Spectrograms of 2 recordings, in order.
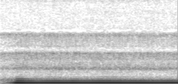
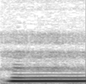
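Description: First: "Mm" hummed low and steady; a low closed-mouth "Mm" hum. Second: "Mm" hummed much higher and louder; a high loud closed-mouth "Mm" hum. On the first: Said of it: "a bit of a humming noise". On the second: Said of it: "whether that humming noise is higher or lower". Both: Shown as a demonstration.

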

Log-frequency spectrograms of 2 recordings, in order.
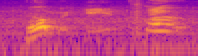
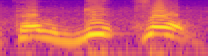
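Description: First: Much higher squeaky mock dare; squeaky taunt. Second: Loud hammed-up challenge; loud taunt. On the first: Daring the fast food places, squeaky mock taunt. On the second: Daring the fast food places, loud mock taunt. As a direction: bellow the dare at the burger chains.

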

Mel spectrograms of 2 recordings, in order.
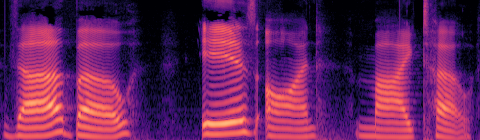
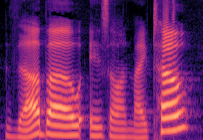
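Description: First: Slow, word by word; 1 counting words slowly. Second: Said in the usual way. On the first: Shown as a demonstration. Teacher to class, counting words in slow steps. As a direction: space out each word to count them. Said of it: "Let's count it out". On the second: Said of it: "It's also a regular statement".

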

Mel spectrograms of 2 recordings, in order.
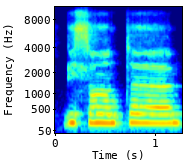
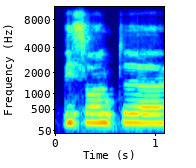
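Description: Both takes have the same delivery.

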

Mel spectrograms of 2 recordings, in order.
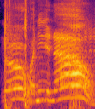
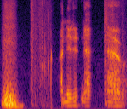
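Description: First: High, loud, slowed demand; urgent yelling. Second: Low, soft, slow mockery; flat mocking repeat. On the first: Acted. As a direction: insist loudly it's needed now. Demanding wheat. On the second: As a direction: echo it back slow and deadpan.

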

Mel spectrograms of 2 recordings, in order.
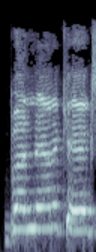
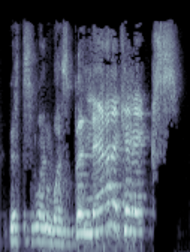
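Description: First: "Banana cakes" high, loud and slow; "Banana cakes" stretched, with a big high fall; banana cakes said for kids. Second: "banana cakes" drawn out slowly, high and louder; "banana cakes" stretched with a big fall; banana cakes stressed. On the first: Shown as a demonstration. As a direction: sing out "Banana cakes" for the children to copy. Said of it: "Can you say that?". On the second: Acted. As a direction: lean hard on "banana cakes". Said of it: "playful stress".

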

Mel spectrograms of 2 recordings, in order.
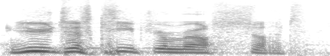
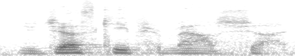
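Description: First: Low growl through gritted teeth; tight, seething, teeth-clenched order. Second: Low, very soft, held-back warning; quiet, controlled threat; restrained anger. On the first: Shown as a demonstration. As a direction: force it out with the jaw locked. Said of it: "I imagine he said it through clenched teeth". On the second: Acted. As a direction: say it under the breath, barely contained. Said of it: "he said it through clenched teeth".

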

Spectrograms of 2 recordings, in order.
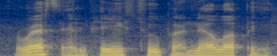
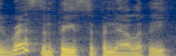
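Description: First: Mock mournful. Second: Said in the usual way. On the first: Repeats tribute slowly, softly.

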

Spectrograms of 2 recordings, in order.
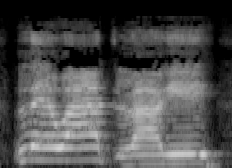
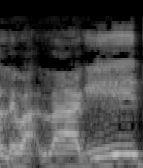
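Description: First: Loud, very slow stretched yell; drawn-out shout. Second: Said in the usual way. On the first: Acted. Streamer bellowing at the machine, slow and loud. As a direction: bellow it out slowly. Chant repeated louder.

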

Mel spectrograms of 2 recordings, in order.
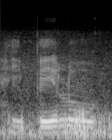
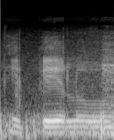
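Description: No difference in how they are said.

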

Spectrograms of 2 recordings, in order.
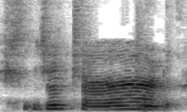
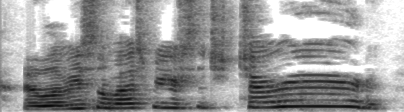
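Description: First: Said in the usual way. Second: Higher pet-talk voice, turd falling; fond high scolding of the cat, saying turd. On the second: Real, not acted.

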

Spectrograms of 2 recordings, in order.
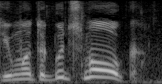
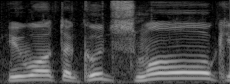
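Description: First: High, louder put-on hustler voice; pot-selling airport guy. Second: Slow, high, louder put-on hustler voice, drawn out; pot-selling airport guy. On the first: Airport worker repeating his weed offer, mock hustler voice. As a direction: repeat the offer with a knowing push. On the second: Airport worker offering weed, slow mock hustler voice. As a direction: lure him in like a sly street seller. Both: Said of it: "He's like".

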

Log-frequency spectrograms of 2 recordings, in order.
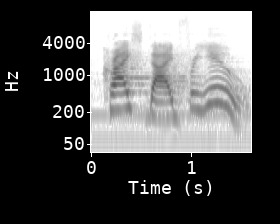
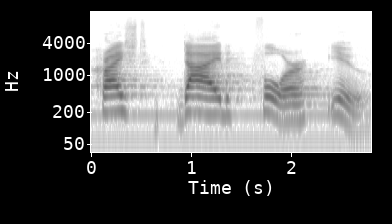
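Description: First: Christ died for you, very slow, each word hit hard; slow stress on Christ. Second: "died" stretched and stressed, very slow; very slow emphasis on died. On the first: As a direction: drag out "Christ died for you" with full weight on "Christ". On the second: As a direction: let "died for you" land slowly. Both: Acted. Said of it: "Did y'all get it?".

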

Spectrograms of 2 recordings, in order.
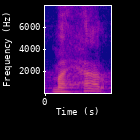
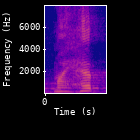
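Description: No difference in how they are said.

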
